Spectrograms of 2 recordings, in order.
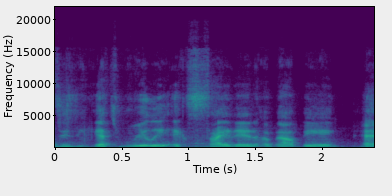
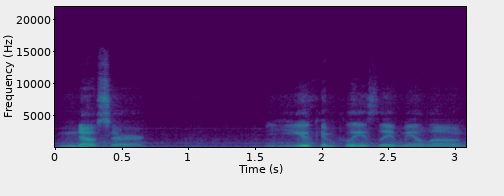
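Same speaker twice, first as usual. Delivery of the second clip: put-on cat voice, older, lower and quieter; 8 semitones lower, 9 dB quieter than usual. Retelling how the older cat hisses at the playful kitten: voicing Arya the cat refusing to play. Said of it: "hisses at him and is like".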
